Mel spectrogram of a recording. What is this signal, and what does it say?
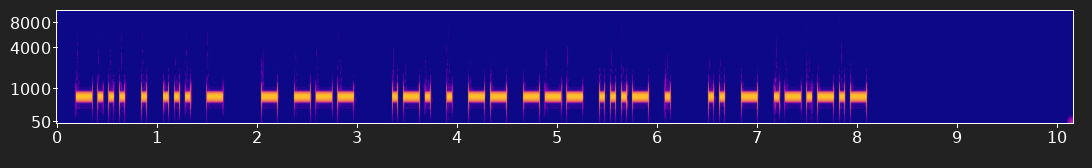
Morse code, heard as a keyed tone, about 22 wpm, 700 Hz. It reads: BEST TO REMOVE IT.
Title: Sentences from Top 1000 Words - Review Part 5 - 22wpm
